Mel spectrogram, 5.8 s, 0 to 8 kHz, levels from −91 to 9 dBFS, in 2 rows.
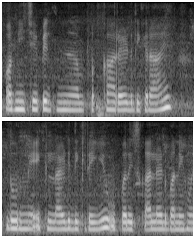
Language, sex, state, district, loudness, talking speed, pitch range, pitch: Hindi, female, Uttar Pradesh, Jalaun, -16 LUFS, 210 wpm, 185-210 Hz, 195 Hz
